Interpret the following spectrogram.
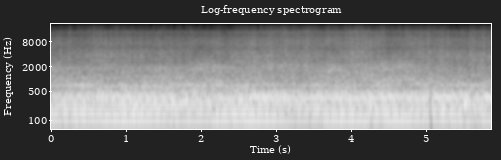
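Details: Bolens M762F lawn tractor, 10 hp single-cylinder, revived after a no-compression teardown, on a test drive burning off spilled oil: steady even beat under load, constant pitch, no sputter or miss; runs healthy.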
